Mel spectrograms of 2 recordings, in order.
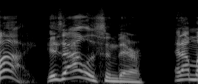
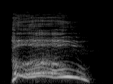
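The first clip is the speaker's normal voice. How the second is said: put-on old man voice, pitched up; 9 semitones higher than usual. Answering a call from an unknown number, in an old man voice. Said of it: "I always answer it in like an old man voice".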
